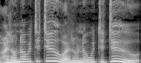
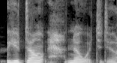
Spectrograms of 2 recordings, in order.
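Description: First: Higher-pitched, lightly played worry; half-hearted imitation of someone at a loss; mock confused fretting. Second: Said in the usual way. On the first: Acts out a confused person.

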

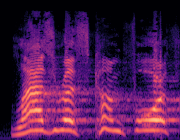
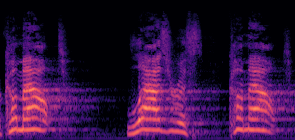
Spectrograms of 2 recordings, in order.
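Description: First: Full-voiced commanding yell, much higher and louder; ringing shout of command; loud cry. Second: High, loud repeated command; booming call, each out punched; yell. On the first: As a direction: call a dead man out of the tomb. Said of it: "it's a loud cry". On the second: Retold or imitated. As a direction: shout him out of the grave. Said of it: "it was a yell".

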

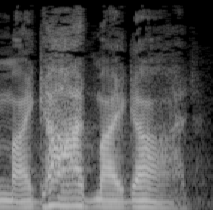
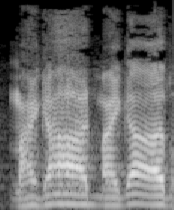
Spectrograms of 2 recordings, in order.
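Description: First: Soft, tender lament. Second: Mock angry outcry to God, louder; angry cry. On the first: Preacher shows Jesus crying out tenderly, softer. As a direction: say it gently, like to a close friend. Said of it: "It's a tenderness". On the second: Preacher shows the wrong way, an angry Jesus on the cross. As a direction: hurl it up as an accusation. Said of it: "like he's angry". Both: Shown as a demonstration.

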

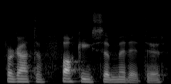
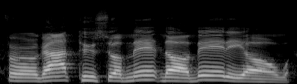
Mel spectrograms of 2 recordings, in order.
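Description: First: Low, soft admission; quietly owning up to the blunder; deflated confession. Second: Slow, loud, stretched-out words; slowly spelling out the blunder; drawn-out exasperation. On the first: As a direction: drop the voice for the letdown. Deflated punchline of his retold mishap. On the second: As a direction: drag every word out in disbelief. Repeats the punchline for emphasis. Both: Retold or imitated.

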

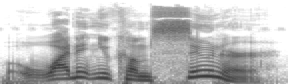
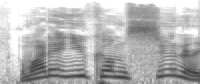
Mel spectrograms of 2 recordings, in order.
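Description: First: Said in the usual way. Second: Repeated much higher, pleading; plaintive repeat. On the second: Retold or imitated. Martha asking Jesus why he came late, pleading and high. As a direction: push the question up in pitch, hurt.

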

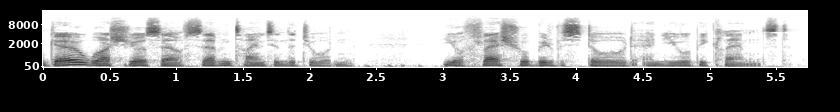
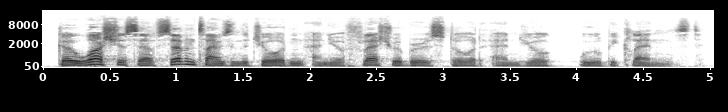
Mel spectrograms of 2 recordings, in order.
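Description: First: Measured read with a pause after Jordan, falling to a stop on cleansed; two sentences, let it land on cleansed; read with full stops. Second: One unbroken phrase without a pause after Jordan, slowing on you will be cleansed; run on as one sentence. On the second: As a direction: carry it straight through, no stop. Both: Shown as a demonstration. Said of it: "Full stop".

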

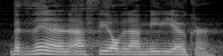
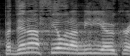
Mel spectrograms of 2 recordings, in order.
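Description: First: Said in the usual way. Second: "But then I feel that I'm mediocre" punched out higher, louder and faster; preacher savoring a favorite quote, louder and higher; emphatic reread. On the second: Shown as a demonstration. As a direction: relish the line, hitting "I". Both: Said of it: "But I love that line".

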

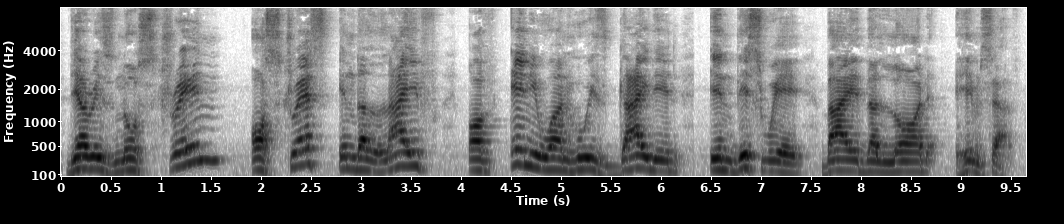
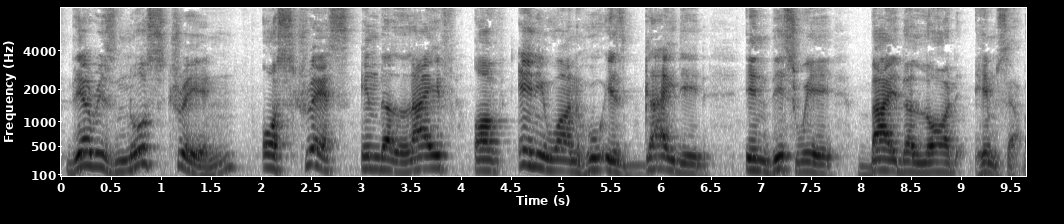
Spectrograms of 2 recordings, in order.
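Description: First: Slower, louder, every word weighted; slow emphatic repeat. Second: Said in the usual way. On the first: Shown as a demonstration. Preacher repeats key line to congregation, slow and emphatic. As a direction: hammer the line home again. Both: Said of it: "I should probably repeat that".

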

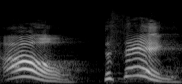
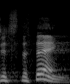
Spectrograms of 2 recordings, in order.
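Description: First: Loud, drawn-out "oh", then "the thing" swooping up and down; hammed-up dawning recognition; mock realization. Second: Said in the usual way. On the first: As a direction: play along with exaggerated sudden understanding. Dad plays along with sleepwalking son.

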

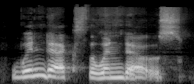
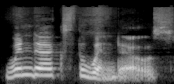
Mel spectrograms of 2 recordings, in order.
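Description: First: Said in the usual way. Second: "Windex the windows" slow, "Windex" high with falling tune; slow emphatic repeat. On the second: Retold or imitated. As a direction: stretch out "Windex the windows" and drop at the end. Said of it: "It became part of the language".

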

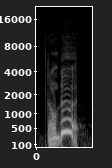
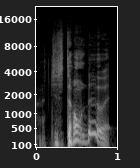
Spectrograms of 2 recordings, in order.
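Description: First: High squeaky repeat. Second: Said in the usual way. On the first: Shown as a demonstration. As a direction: jump way higher for the echo. Repeats line, second time squeaked high.

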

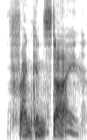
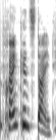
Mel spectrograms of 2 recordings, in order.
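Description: First: Brooding monster. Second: "Frankenstein!" shrieked very high with a falling end; boy proudly crying "Frankenstein!" in a high child's voice; terrified child. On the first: Acted. Monster hears his enemy's name. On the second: A narrator's reading. Boy naming his father to scare the monster, shrieked very high. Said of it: "he cried".

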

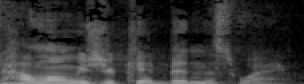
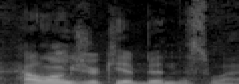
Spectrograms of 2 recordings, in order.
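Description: First: Soft, lower and gentle, full of sympathy; soft caring question to a worried parent; sympathetic Jesus. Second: Quick, low and soft, laughing through it; fast amused aside, laughing; laughing quip. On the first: Acted. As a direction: ask it tenderly, like you feel the parent's pain. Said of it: "that was Jesus having sympathy for you". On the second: Pretend. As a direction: toss it off with a chuckle. Jokey modern Jesus quip.

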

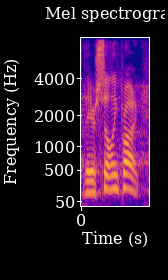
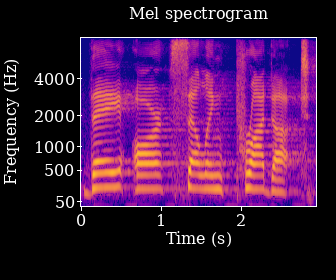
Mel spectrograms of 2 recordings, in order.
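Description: First: Said in the usual way. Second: Slow, each word set apart; emphatic declaration. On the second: Real, not acted. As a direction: spell it out word by word, slowly. Slows a claim for emphasis.

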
